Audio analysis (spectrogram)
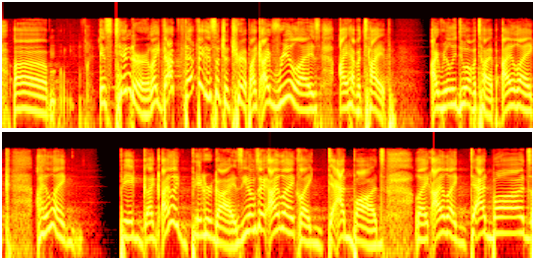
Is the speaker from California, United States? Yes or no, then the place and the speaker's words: yes; Hayward, California, United States; I'm from Hayward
